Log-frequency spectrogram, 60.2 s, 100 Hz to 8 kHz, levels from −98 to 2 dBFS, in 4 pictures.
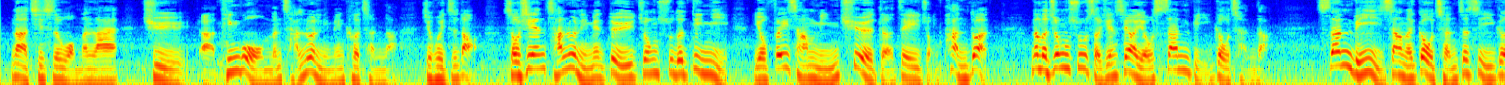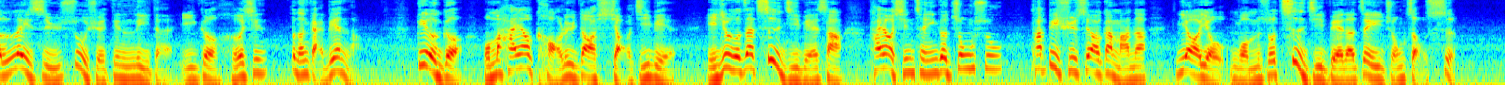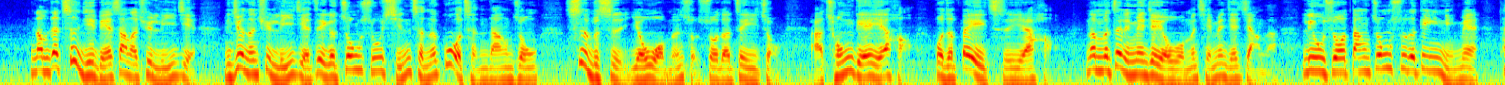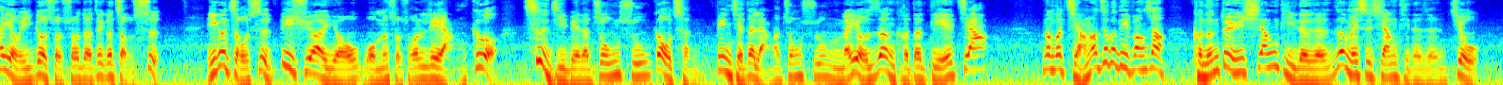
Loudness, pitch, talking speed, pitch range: -19 LUFS, 145 Hz, 290 characters per minute, 120-195 Hz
